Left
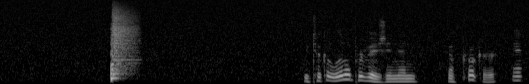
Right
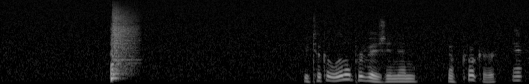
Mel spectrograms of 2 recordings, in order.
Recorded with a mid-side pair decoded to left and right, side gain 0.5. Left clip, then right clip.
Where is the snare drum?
15° left.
